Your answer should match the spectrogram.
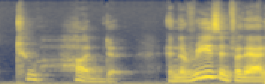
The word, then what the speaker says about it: Har: more closely pronounced to HUD and the reason for that is because when you say har what you do is you take the tip of your tongue and you touch the top of your palate so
